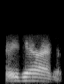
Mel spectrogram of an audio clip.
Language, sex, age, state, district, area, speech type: Telugu, female, 60+, Andhra Pradesh, Eluru, urban, conversation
